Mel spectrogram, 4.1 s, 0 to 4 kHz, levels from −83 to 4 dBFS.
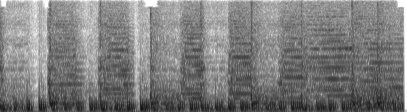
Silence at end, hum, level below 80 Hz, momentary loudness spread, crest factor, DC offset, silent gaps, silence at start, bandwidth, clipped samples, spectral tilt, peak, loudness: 0 s; none; -18 dBFS; 2 LU; 10 dB; 2%; none; 0 s; 4 kHz; under 0.1%; -11.5 dB/octave; 0 dBFS; -12 LUFS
